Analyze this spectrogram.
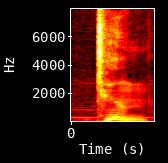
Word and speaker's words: tomb: our fourth word tomb repeat after me tomb the bee here is silent let's take a look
